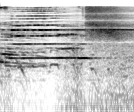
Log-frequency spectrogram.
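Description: Rameses Revenge, a Huss Top Spin ride, whining as its gondola swings round: a high whine falling slightly in pitch and fading out past the middle. Riders' screams mix in at the start.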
